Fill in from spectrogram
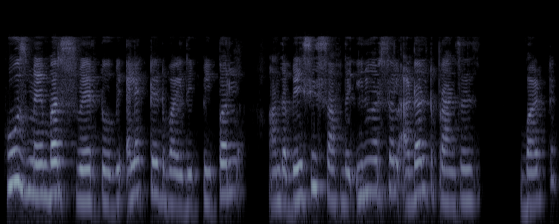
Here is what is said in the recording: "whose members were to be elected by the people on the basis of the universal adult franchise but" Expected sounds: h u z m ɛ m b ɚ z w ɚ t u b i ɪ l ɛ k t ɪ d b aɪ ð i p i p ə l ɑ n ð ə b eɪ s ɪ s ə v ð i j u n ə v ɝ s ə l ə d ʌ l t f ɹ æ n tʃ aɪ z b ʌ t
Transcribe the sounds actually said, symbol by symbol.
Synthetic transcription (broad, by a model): h u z m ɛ m b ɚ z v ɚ t u b i ɪ l ɛ k t ɪ d b aɪ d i p i p ə l ɑ n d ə b eɪ s ɪ s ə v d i j u n ə v ɝ s ə l ə d ʌ l t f ɹ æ n s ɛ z b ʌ t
